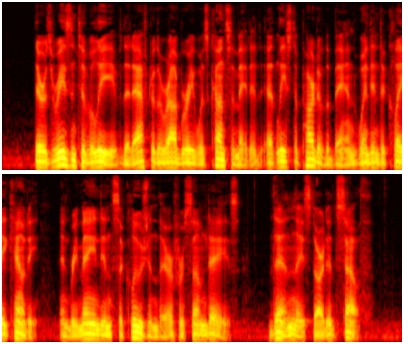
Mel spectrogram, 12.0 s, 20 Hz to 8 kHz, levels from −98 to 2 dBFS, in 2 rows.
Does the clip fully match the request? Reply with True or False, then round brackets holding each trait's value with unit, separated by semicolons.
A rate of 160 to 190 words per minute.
True (170 wpm)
